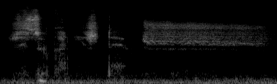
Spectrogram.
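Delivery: very soft whispered hush; ささやき声で. Real, not acted. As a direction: hush everyone gently. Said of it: "we have to not shout anymore".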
